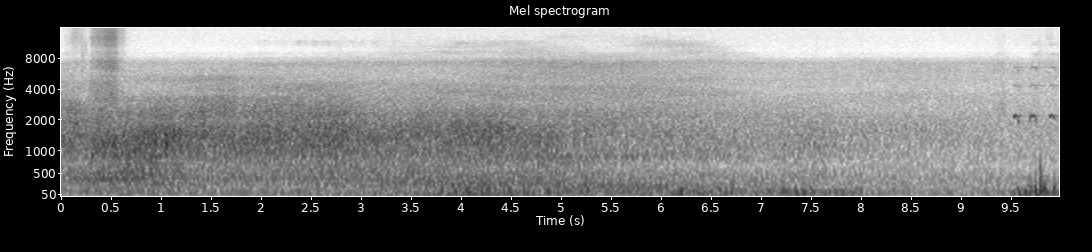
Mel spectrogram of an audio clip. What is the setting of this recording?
street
